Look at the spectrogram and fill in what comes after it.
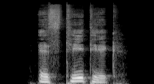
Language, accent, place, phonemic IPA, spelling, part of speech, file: German, Germany, Berlin, /ɛsˈteːtɪk/, Ästhetik, noun, De-Ästhetik.ogg
- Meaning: 1. aesthetics (the study of art or beauty) 2. aesthetic (that which appeals to the senses) 3. sense of beauty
